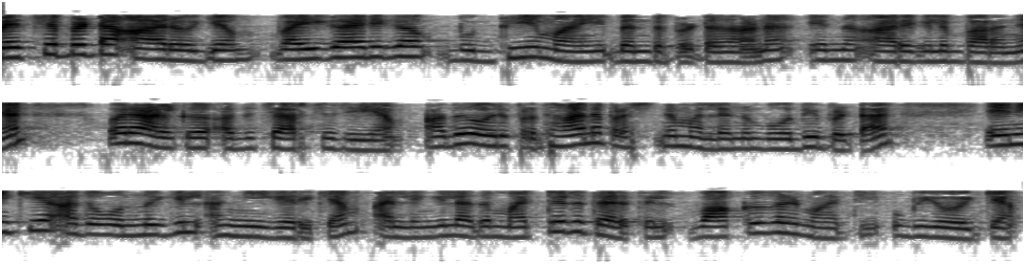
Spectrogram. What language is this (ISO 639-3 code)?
mal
